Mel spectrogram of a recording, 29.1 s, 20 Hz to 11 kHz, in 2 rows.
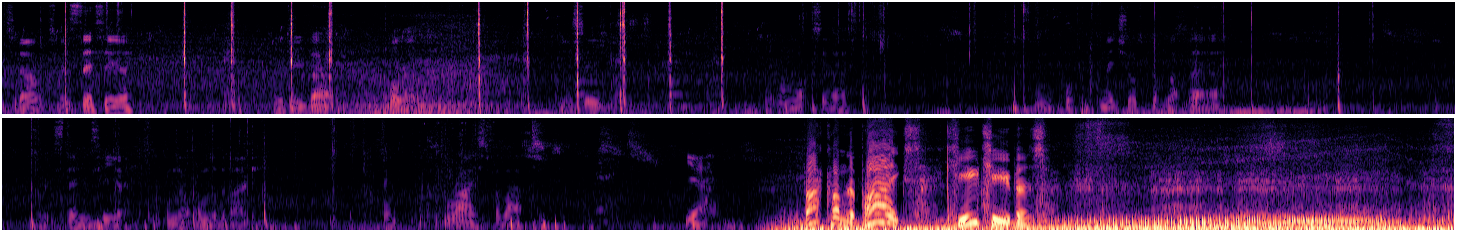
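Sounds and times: handling ticks: 0.3 - 3.4, 4.6 - 15.0
strap fitting clicks: 1.8 - 3.4, 4.7 - 7.3
motorcycle engine accelerating: 22.0 - 29.0.

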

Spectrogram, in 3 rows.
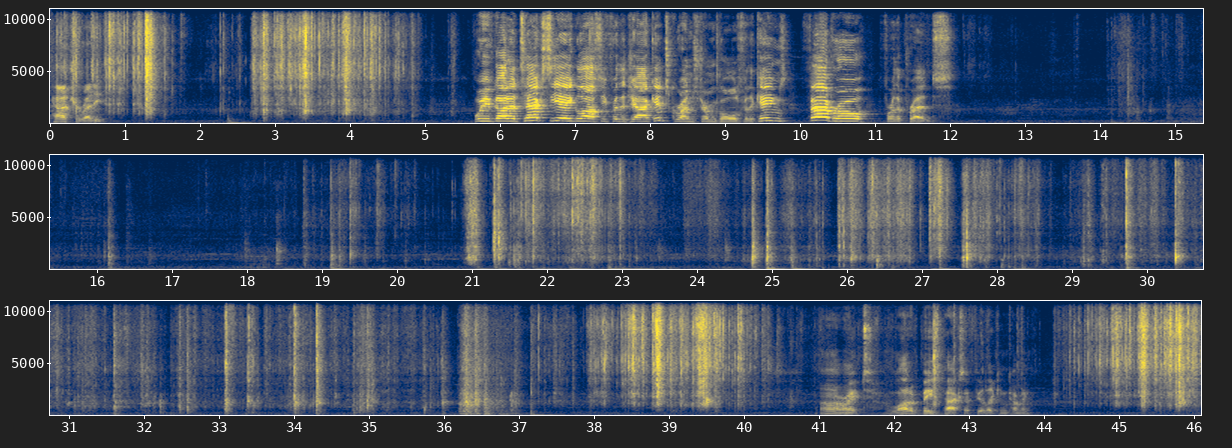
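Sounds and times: card pack wrappers tearing: 0.0 - 1.8, 2.6 - 4.9, 20.9 - 23.0, 37.3 - 40.3, 44.2 - 46.0.

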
